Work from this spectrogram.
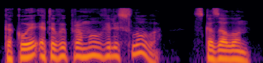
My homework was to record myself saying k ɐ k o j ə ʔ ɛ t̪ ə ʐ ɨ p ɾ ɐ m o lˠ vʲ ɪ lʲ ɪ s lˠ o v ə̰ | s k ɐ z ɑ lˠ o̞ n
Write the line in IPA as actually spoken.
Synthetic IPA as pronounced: k ɐ k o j ə ʔ ɛ t̪ ə v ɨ p ɾ ɐ m o lˠ vʲ ɪ lʲ ɪ s lˠ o v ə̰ | s k ɐ z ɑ lˠ o̞ n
